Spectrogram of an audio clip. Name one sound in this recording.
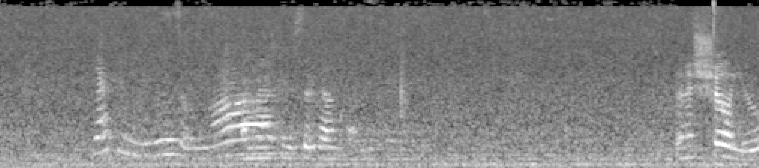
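A middle-aged woman speaks calmly through a face mask, close by.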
